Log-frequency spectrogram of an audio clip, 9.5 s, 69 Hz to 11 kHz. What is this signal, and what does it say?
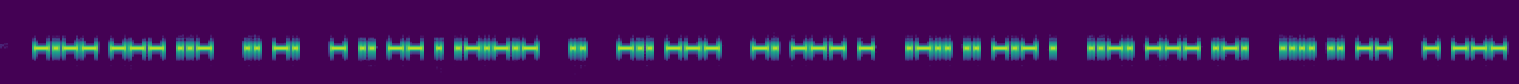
Morse code, heard as a keyed tone, about 40 wpm, 600 Hz. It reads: YOU IN TIME. I DO NOT LIKE FOR HIM TO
